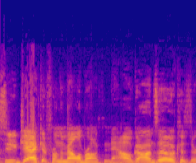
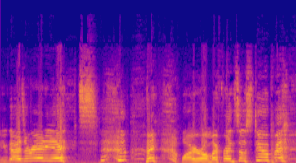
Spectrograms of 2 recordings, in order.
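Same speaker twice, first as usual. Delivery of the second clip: mock exasperated wail; 11 semitones higher, 8 dB louder than usual. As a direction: lament it like a cartoon demon, laughing. Acted demons insulting friends.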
